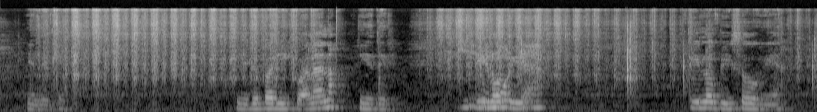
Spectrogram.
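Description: Cheese scrapes against a metal grater in quick strokes.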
